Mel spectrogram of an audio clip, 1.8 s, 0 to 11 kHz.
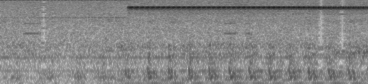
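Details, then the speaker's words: Motor for a Harbor Freight 44142 mill/lathe 3-phase conversion, bench-tested after new bearings, high steady whine with fast rattle about ten beats a second; shaft rocks, likely bearings loose in one or both bell housings, not imbalance. "if you can hear that there's some rock in the shaft I know it's not between the shaft and the bearings cuz I had to push those on in Oregon them in place so it's the bearings to one or both the Bell housings"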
